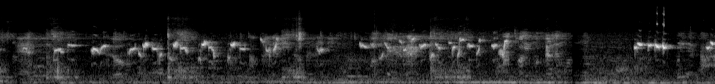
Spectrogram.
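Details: Long dawn 'ropel' singing of a sooty-headed bulbul, played to provoke other bulbuls into responding; dense chattering bursts of quick liquid notes with a brief pause, then a sharper, louder phrase near the end.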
